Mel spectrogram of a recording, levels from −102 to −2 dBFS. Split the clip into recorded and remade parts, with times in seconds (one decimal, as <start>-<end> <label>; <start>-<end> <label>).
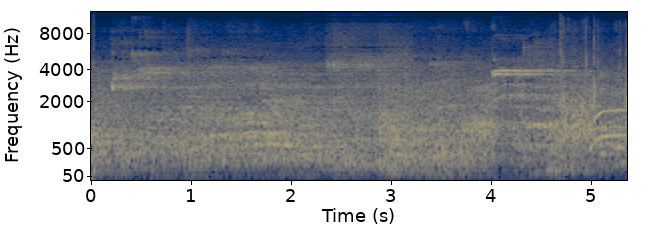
0.0-1.8 recorded; 1.8-3.2 remade; 3.2-5.4 recorded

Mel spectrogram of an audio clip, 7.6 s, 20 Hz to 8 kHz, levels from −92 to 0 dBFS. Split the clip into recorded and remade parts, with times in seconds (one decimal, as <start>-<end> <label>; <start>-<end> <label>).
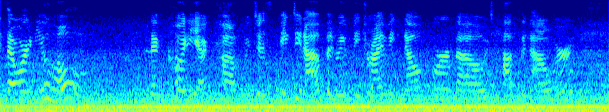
0.0-7.6 recorded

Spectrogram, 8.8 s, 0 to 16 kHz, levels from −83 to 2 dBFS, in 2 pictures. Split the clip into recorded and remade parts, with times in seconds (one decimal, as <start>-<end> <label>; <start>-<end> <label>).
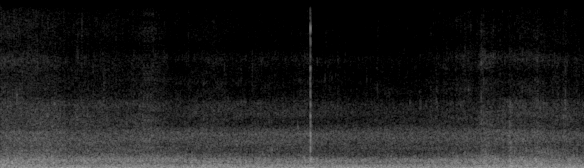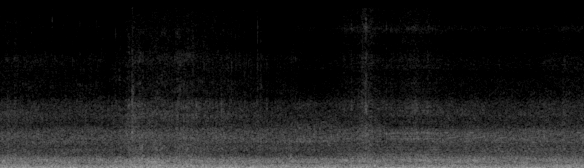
0.0-6.6 recorded; 6.6-8.8 remade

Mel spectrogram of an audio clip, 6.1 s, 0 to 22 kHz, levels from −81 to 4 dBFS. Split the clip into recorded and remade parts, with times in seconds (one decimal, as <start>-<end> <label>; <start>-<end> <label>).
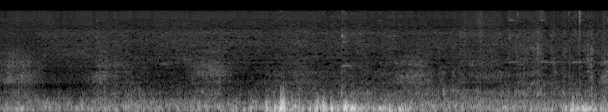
0.0-0.9 remade; 0.9-4.6 recorded; 4.6-5.0 remade; 5.0-6.1 recorded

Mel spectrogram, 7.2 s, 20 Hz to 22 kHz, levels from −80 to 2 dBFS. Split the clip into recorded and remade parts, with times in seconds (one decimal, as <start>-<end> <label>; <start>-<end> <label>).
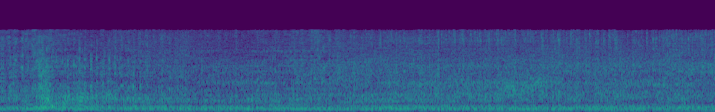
0.0-1.3 remade; 1.3-2.5 recorded; 2.5-3.4 remade; 3.4-7.2 recorded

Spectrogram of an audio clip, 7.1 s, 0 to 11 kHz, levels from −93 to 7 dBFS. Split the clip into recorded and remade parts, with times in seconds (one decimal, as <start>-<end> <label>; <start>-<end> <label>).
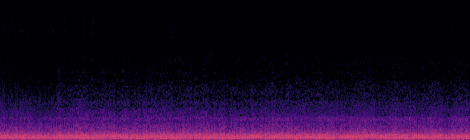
0.0-5.2 remade; 5.2-6.1 recorded; 6.1-7.1 remade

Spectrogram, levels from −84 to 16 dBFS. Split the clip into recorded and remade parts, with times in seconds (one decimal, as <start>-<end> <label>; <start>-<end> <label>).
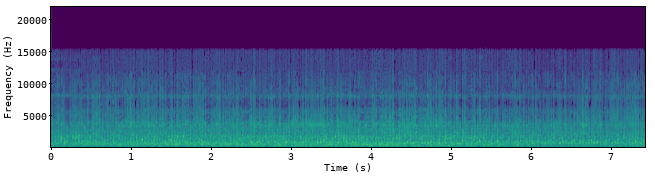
0.0-7.4 remade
